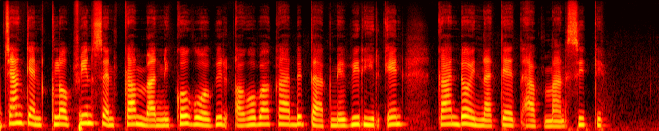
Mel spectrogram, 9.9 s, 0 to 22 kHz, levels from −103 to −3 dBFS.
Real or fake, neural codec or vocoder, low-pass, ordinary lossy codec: fake; codec, 44.1 kHz, 3.4 kbps, Pupu-Codec; none; none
